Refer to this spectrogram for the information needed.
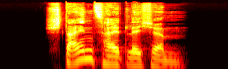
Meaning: strong dative masculine/neuter singular of steinzeitlich
- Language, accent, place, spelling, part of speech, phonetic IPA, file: German, Germany, Berlin, steinzeitlichem, adjective, [ˈʃtaɪ̯nt͡saɪ̯tlɪçm̩], De-steinzeitlichem.ogg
